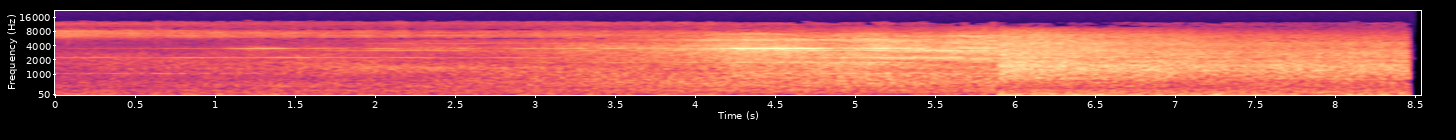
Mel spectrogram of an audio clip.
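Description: Jet airliner coming in low overhead, its engine noise growing steadily louder and swelling sharply about six seconds in, with a faint high whine on top.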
